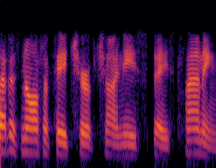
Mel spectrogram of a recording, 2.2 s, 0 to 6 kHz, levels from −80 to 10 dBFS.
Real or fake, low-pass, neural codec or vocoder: real; 5.4 kHz; none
